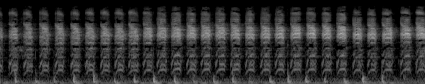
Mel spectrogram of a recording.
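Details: Zebra finch of the white form, calling during hand feeding on 21 December 2023: an insistent run of evenly spaced nasal calls, about three each second, over regular faint knocking.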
